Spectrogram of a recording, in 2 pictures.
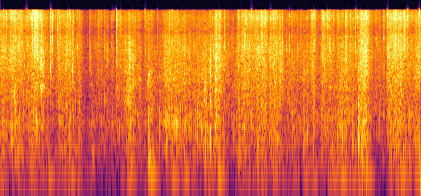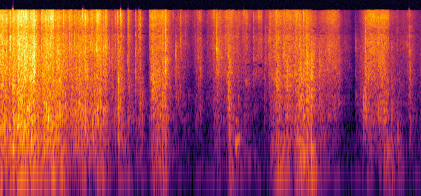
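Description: Crinkling and rustling of a paper bubble-lined mailer and plastic wrapping as a plastic-wrapped bundle of magazines is slid out of the envelope. It is busy for about the first six seconds, then thins out to scattered crackles.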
